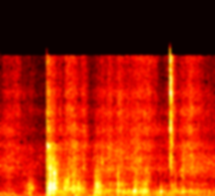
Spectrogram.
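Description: Pages of a paper workbook being turned and handled: a sudden rustle about half a second in, then softer paper rustling with a few sharp ticks.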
